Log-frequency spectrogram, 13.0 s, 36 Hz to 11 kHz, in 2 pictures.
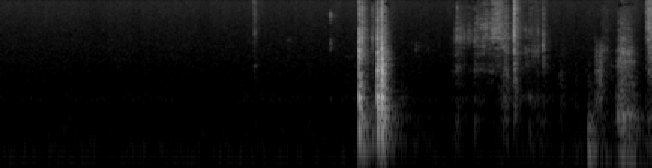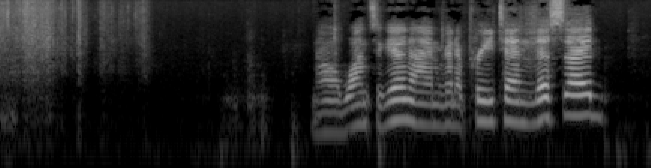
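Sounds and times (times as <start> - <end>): scraping and rustling of wires: 6.2 - 9.2.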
